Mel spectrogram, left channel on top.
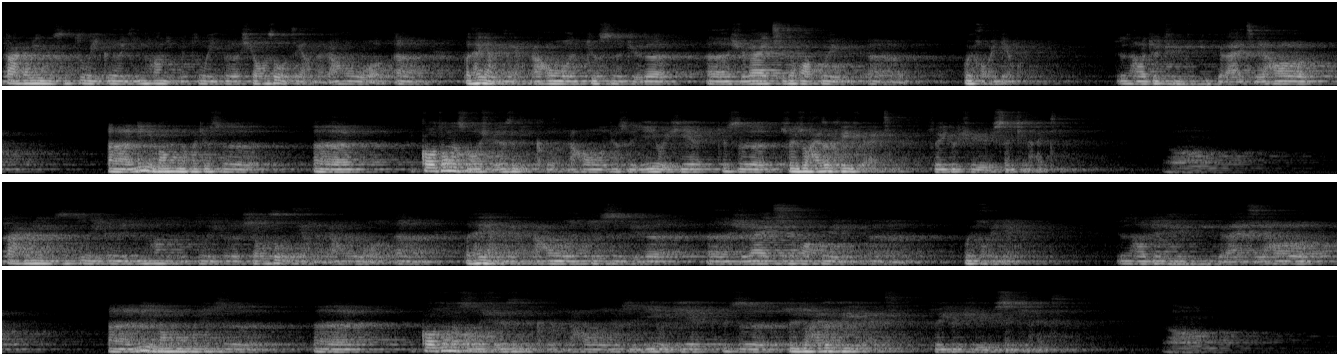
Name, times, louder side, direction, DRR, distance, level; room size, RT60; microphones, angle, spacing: voice 1, 0.0-9.2 9.6-10.2 11.1-13.2 14.4-16.0 16.5-16.9 17.4-23.9, left 3 dB, 80° left, 1 dB, 0.7 m, -27 dB
voice 2, 24.9-25.3, left 1 dB, 40° right, -1 dB, 1.6 m, -38 dB
20.5 x 7.4 x 3.9 m, 2.6 s
head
